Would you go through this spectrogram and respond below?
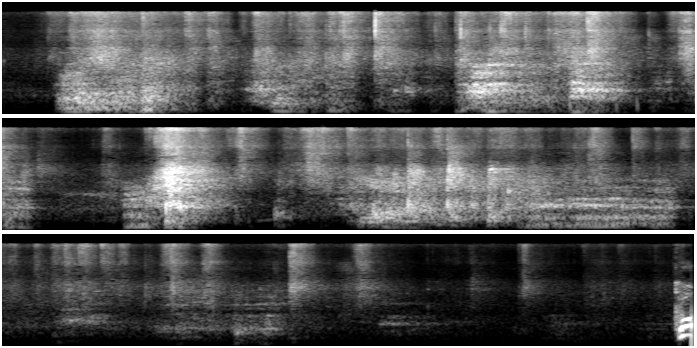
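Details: Central Asian Shepherd dogs playing at an off-grid cabin; a series of deep, rough barks and growly bursts, loud at first then fading to softer grumbles, with a person's voice urging them to play.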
